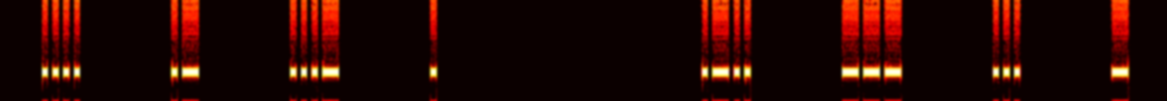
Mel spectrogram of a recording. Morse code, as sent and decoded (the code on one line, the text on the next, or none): .... .- ...- . / .-.. --- ... -
HAVE LOST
